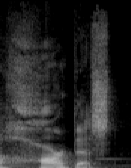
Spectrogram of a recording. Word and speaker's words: hardest: 因为我们速度比较慢，我们就没有说 Trust this, 没有连音。Trust is the hardest. Hardest 的 D, T 不发音，叫 Hardest.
